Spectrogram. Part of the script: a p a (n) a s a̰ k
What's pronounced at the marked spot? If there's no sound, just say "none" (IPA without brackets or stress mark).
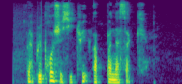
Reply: n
